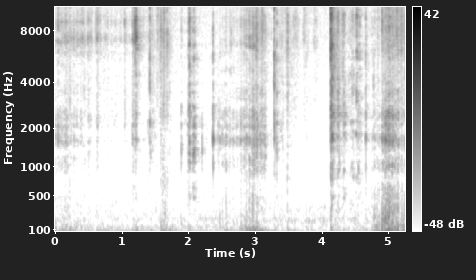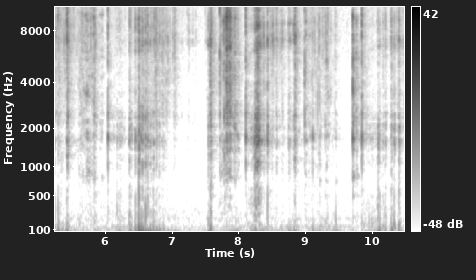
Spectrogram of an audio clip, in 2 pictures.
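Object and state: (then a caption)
Bar soap being shaved with a knife. A hand-sized solid white bar of soap, held in one hand, is carved by a black-bladed knife with a white handle over a bowl of soap shavings. The blade scrapes and shaves off crumbly chips in a steady run of short, dry scratching strokes with bright crackly bursts over a low, muffled rumble.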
